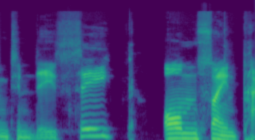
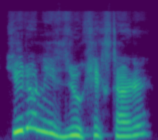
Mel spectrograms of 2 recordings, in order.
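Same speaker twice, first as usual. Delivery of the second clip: "You don't need to do a Kickstarter" much higher, quick; high voiced investor; 13 semitones higher, faster than usual. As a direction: toss it off in a high other voice.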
